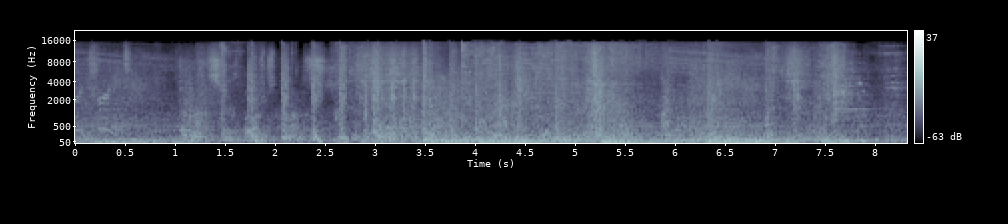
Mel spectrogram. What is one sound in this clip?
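Game weapons strike with sharp hits.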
